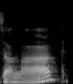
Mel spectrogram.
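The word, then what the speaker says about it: Salat: হচ্ছে এখানে যার মানে এস কে জেড এর মত উচ্চারণ করা হয় আর জেড কে এস এর মত উচ্চারণ করা হয় একটা একটার বিপরীত এখানে যেমন এস দিয়ে আমরা বলবো হচ্ছে জালাদ জালাদ জালাদ এক্সাক্টলি আর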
